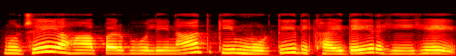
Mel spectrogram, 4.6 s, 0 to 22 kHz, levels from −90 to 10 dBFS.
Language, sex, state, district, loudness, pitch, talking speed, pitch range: Hindi, female, Madhya Pradesh, Dhar, -16 LUFS, 225 Hz, 130 wpm, 210-255 Hz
